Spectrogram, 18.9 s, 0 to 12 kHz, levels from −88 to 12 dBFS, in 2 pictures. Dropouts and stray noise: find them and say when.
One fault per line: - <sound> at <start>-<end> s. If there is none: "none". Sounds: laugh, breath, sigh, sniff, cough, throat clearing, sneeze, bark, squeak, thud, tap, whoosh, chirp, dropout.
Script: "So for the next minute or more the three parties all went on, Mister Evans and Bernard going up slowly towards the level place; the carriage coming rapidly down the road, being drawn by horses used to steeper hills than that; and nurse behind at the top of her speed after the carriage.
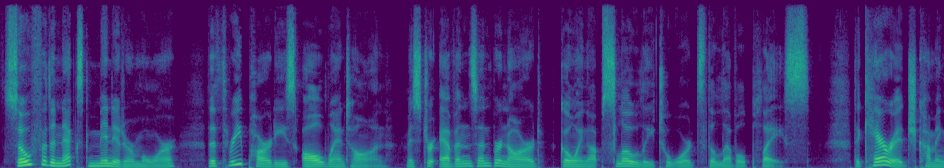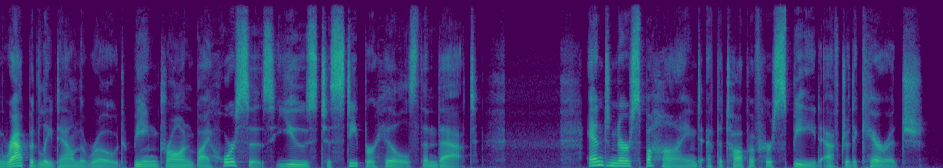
none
